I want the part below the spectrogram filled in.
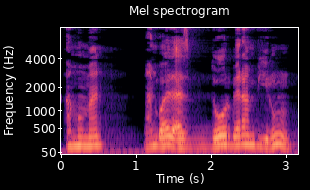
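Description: Guy voicing a furious painter, high and loud when angry, storybook reading. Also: steady tone, lightly acted. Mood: dismayed. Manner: outraged, shouting. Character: furious indignant middle-aged male painter.

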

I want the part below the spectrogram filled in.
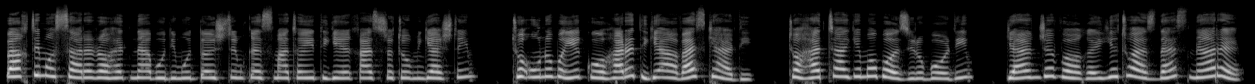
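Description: A woman voicing a hot-tempered young male hero who shouts accusations in an audiobook. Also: sits high, no echo, studio quality, voice pushed up, close to an everyday voice. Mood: angry.

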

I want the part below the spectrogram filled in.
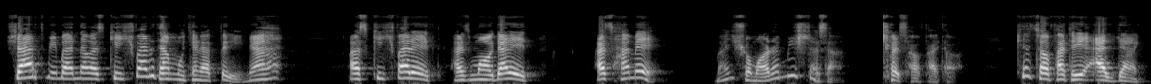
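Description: Here is a drunk, spiteful old woman hurling insults from her bar stool. Her voice sits high and jumps all over the place. She spits out each line in a slurred, shrill rant. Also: big pitch swings. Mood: drunk furious. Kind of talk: audiobook story reading.

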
